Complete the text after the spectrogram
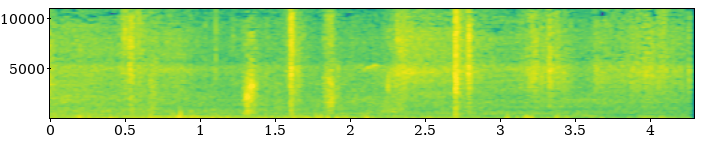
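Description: Plastic wrapping rustles and crinkles as it is handled.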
